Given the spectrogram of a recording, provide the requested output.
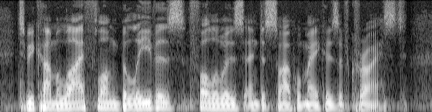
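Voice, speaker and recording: Against a quiet background, a man talks at a medium pitch with a dark, mellow tone. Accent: Australian. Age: 30s. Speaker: youth pastor. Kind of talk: church presentation. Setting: stage with audience.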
